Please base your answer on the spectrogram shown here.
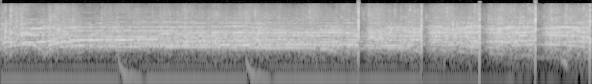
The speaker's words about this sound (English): Please welcome back into Studio C the head coach of your Cougar Hoopsters, Mark Pope.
